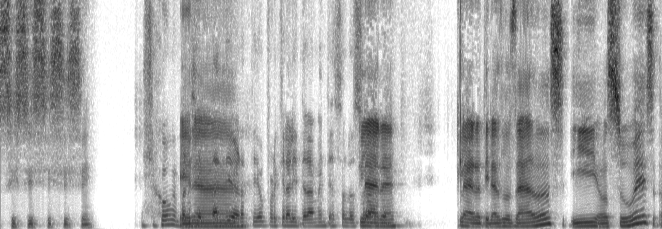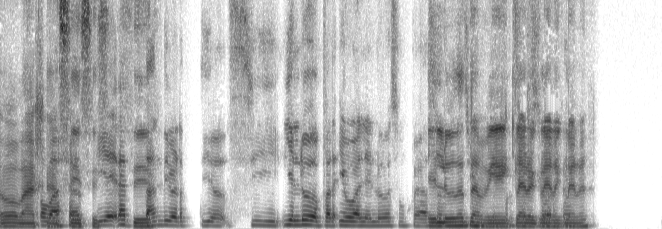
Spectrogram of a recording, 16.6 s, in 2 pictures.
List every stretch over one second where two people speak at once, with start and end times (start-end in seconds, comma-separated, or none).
8.7-10.2, 13.6-15.5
